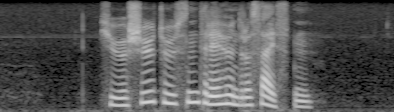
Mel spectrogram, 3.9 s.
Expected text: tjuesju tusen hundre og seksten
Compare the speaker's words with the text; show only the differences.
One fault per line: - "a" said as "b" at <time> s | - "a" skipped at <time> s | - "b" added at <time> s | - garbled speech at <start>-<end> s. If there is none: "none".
- "tre" added at 2.1 s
